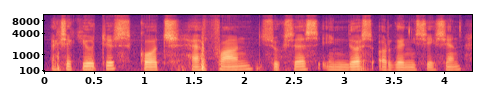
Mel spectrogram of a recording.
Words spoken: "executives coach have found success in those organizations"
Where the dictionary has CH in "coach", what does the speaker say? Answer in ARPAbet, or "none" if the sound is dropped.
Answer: S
